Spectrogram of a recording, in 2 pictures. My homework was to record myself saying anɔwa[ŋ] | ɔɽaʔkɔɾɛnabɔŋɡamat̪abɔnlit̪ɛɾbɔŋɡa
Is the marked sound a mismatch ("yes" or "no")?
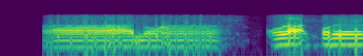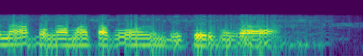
yes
